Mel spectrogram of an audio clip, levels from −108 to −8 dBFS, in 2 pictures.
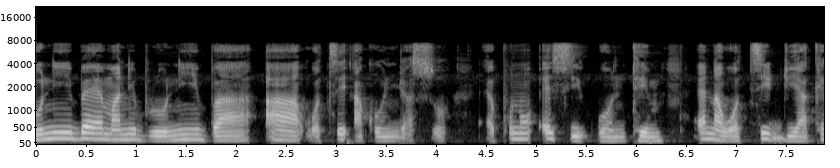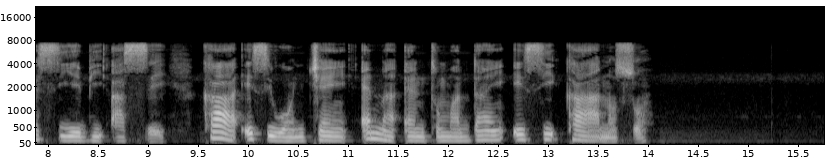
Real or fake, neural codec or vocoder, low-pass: real; none; 7.2 kHz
